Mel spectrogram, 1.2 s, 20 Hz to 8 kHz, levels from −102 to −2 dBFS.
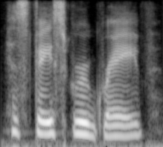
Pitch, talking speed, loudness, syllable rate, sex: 190 Hz, 195 wpm, -15 LUFS, 4.7 syllables/s, female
